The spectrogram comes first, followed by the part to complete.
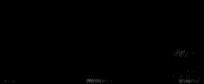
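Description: Near silence, broken by two faint short breaths from a person, one about a second in and one near the end.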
